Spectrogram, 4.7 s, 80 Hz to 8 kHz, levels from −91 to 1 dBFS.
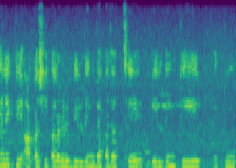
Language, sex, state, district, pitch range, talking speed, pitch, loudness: Bengali, female, West Bengal, Paschim Medinipur, 225-240 Hz, 140 wpm, 230 Hz, -16 LUFS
